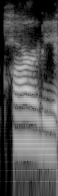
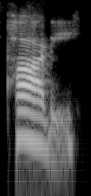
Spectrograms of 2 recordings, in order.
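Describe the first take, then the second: First: It is said with the r pronounced. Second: It is said in a Fall River accent.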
